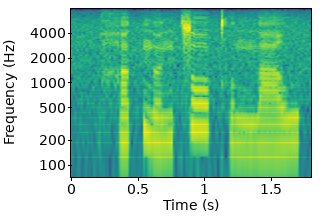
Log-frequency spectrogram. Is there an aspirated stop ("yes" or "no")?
yes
